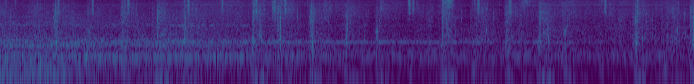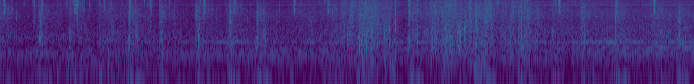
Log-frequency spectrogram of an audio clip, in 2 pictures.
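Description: Armoured footsteps run at a steady pace.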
